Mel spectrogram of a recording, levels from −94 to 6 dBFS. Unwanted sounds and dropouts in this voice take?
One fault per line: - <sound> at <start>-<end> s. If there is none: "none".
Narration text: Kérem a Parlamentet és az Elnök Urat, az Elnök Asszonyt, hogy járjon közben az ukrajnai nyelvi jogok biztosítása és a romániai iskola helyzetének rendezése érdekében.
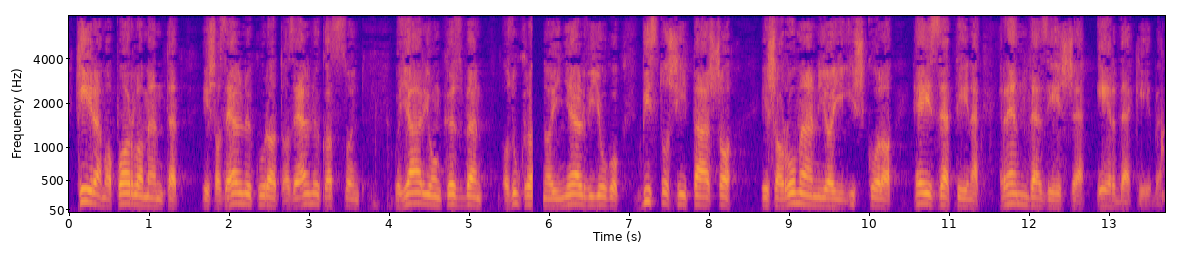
- dropout at 5.8-5.9 s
